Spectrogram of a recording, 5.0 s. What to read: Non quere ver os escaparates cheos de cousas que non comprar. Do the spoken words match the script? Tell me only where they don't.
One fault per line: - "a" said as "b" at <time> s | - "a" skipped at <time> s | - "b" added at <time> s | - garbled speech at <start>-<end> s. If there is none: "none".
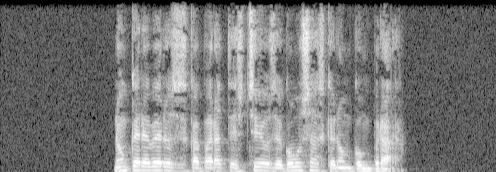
none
